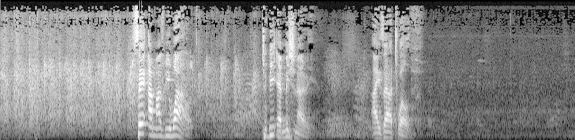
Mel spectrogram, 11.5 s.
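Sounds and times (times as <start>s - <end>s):
audience clapping hands: 0.0s - 6.0s
speech: 2.7s - 3.9s, 5.2s - 6.3s, 7.4s - 8.3s.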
